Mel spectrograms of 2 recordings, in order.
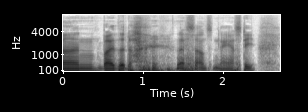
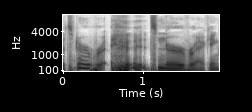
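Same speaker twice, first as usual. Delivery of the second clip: voice cracking mid-word, drawn out. Speaker recounting a nerve-wracking game section: voice cracking. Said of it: "My voice just cracked".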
